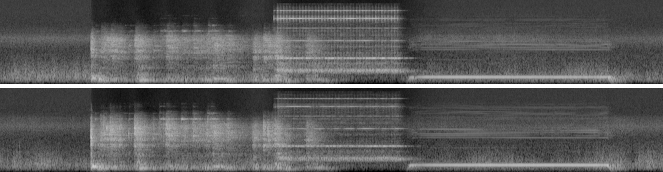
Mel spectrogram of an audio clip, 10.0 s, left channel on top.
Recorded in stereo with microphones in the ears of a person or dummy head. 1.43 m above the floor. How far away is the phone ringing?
About 0.9 m.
